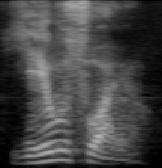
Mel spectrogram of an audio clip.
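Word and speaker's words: ישוע: 예수님의 이름의 뜻이 뭐냐면 원래 히브리 어로는 여호수아 혹은 원래 발음대로 하면 예수아 여호수아 그런데 바벨론에가 유대인들이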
